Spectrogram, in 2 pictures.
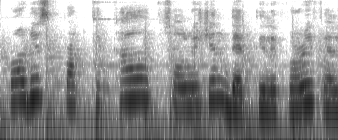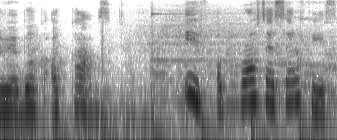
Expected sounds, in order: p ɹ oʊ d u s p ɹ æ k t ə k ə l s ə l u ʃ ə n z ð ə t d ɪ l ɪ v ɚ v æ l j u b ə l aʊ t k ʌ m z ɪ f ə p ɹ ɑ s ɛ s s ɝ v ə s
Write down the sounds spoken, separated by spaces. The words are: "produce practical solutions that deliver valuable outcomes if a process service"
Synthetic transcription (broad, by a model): p ɹ oʊ d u s p ɹ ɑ k t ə k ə l s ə l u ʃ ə n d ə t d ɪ l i f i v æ l j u b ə l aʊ t k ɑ m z ɪ f ə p ɹ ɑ s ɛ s s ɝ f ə s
